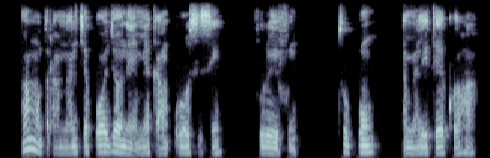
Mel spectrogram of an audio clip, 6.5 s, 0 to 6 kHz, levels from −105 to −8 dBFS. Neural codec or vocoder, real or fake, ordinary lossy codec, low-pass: none; real; none; 5.4 kHz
